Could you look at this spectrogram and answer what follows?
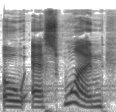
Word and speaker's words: OS1: And what sets OneSkin apart is their science-first approach, because they've developed this patented OS1 peptide, and when I say OS1, that's exactly how you pronounce it.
